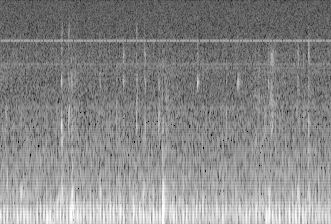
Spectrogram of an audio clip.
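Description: Near silence: room tone with a faint low rumble and a few faint ticks.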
